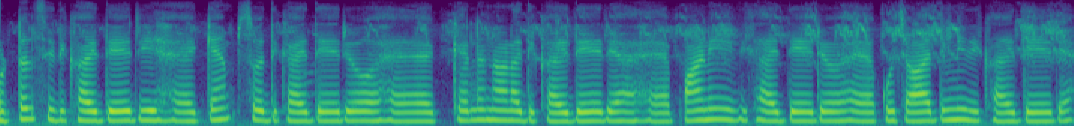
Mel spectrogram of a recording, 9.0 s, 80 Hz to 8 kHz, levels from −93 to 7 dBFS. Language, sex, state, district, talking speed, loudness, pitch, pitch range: Rajasthani, female, Rajasthan, Churu, 185 wpm, -15 LUFS, 215 Hz, 210-225 Hz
